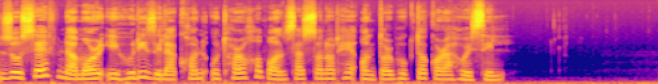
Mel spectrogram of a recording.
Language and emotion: Assamese, neutral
